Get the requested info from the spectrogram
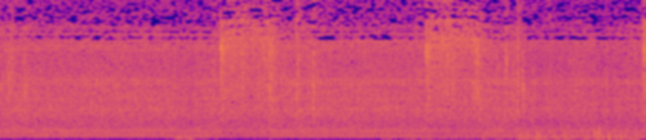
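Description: Steady machine hum and hiss of a delta-robot carton packing line running, with a few soft knocks and clatter near the end.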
